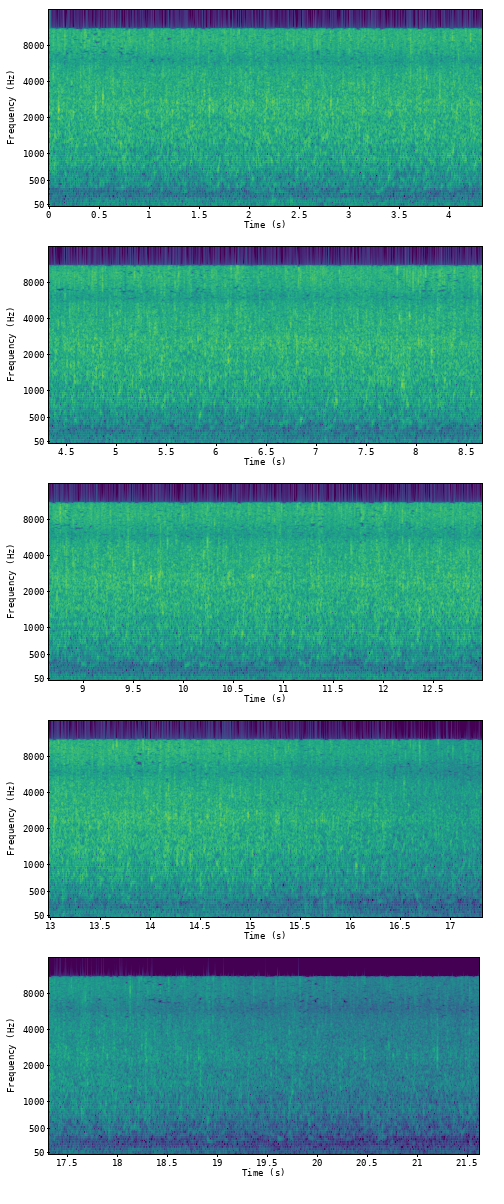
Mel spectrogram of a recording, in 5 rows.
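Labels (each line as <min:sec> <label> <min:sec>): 0:00.2 Rain falling with water flowing. 0:16.5
0:16.5 Rain fades away, leaving only the sound of flowing water. 0:21.4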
